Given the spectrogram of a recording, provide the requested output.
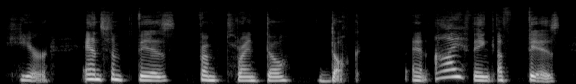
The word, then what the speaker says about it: Trento DOC: sparkling wine of which you should partake is trento do that's how they say it they say trto do it's trto doc split out into its own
